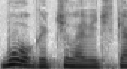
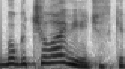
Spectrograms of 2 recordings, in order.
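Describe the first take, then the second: First: The emphasis falls on the first part, бого. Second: The emphasis falls on the second part, человеческий. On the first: The divine side of the church is highlighted. "ударение на Бога сделать" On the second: The human side of the church is highlighted. "а можно сказать"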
